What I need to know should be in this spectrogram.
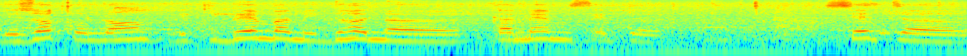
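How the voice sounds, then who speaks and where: High-voiced woman, earnest testimony, noisy audio. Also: steady tone, unhurried. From Congo-Zambia border region. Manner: earnest, testimonial, with hesitant restarts. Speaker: gospel singer. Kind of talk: interview answers on a talk show. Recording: noisy broadcast recording.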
